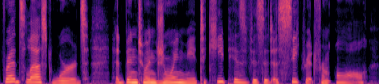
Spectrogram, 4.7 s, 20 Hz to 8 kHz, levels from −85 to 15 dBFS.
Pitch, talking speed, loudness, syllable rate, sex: 215 Hz, 200 wpm, -16 LUFS, 4.6 syllables/s, female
